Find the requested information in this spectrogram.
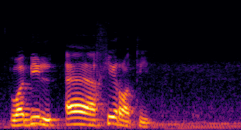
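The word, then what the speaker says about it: وبالآخرة: Adapun qiraah yang lain, yaitu qiraat Warsh, maka cara membacanya berbeda dengan kita. Mereka membacanya dengan ya, cara wabila khirati, bukan wabil akhirah, wabila. Kalau mereka membacanya wabila khirati.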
